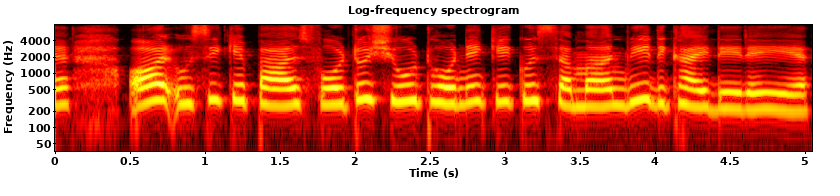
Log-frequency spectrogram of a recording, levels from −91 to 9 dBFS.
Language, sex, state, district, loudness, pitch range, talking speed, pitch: Hindi, female, Jharkhand, Palamu, -16 LUFS, 260-310 Hz, 180 wpm, 275 Hz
